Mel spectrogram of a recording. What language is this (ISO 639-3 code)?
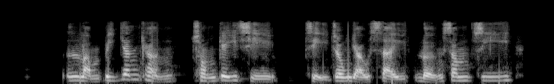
yue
